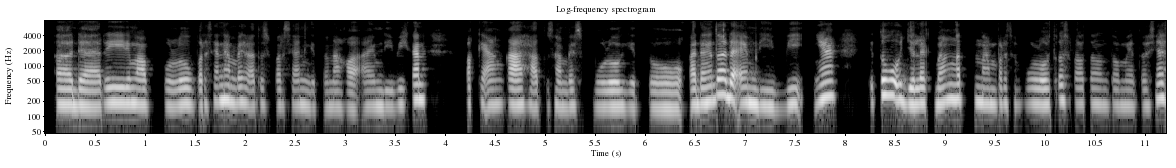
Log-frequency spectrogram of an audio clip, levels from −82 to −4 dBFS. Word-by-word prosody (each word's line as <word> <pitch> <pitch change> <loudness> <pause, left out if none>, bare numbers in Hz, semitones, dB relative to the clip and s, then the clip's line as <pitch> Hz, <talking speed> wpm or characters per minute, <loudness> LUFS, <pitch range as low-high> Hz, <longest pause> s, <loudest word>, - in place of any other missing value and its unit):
eee, 175 -1 +5
dari 170 +2 +2
50%-100%, 175 0 -1
gitu. 155 -1 -15
Nah, 160 - -5
kalau 150 -2 -2
IMDb 165 +1 -6
kan 220 0 +4 0.4
pakai 190 0 -8
angka 175 0 +3
1-10, 160 0 -2
gitu. 155 -1 -3
Kadang 175 +2 +2
itu - - +6
ada 230 -5 +7
IMDb-nya 180 +6 +1 0.3
itu 195 +7 +4 0.2
jelek 185 +1 +3
banget, 220 +4 +2
6/10, 180 -1 -2
terus 210 -1 -4
Rotten 180 -1 -8
Tomatoes-nya 170 +5 -4
175 Hz, 125 wpm, -24 LUFS, 165-185 Hz, 0.4 s, ada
